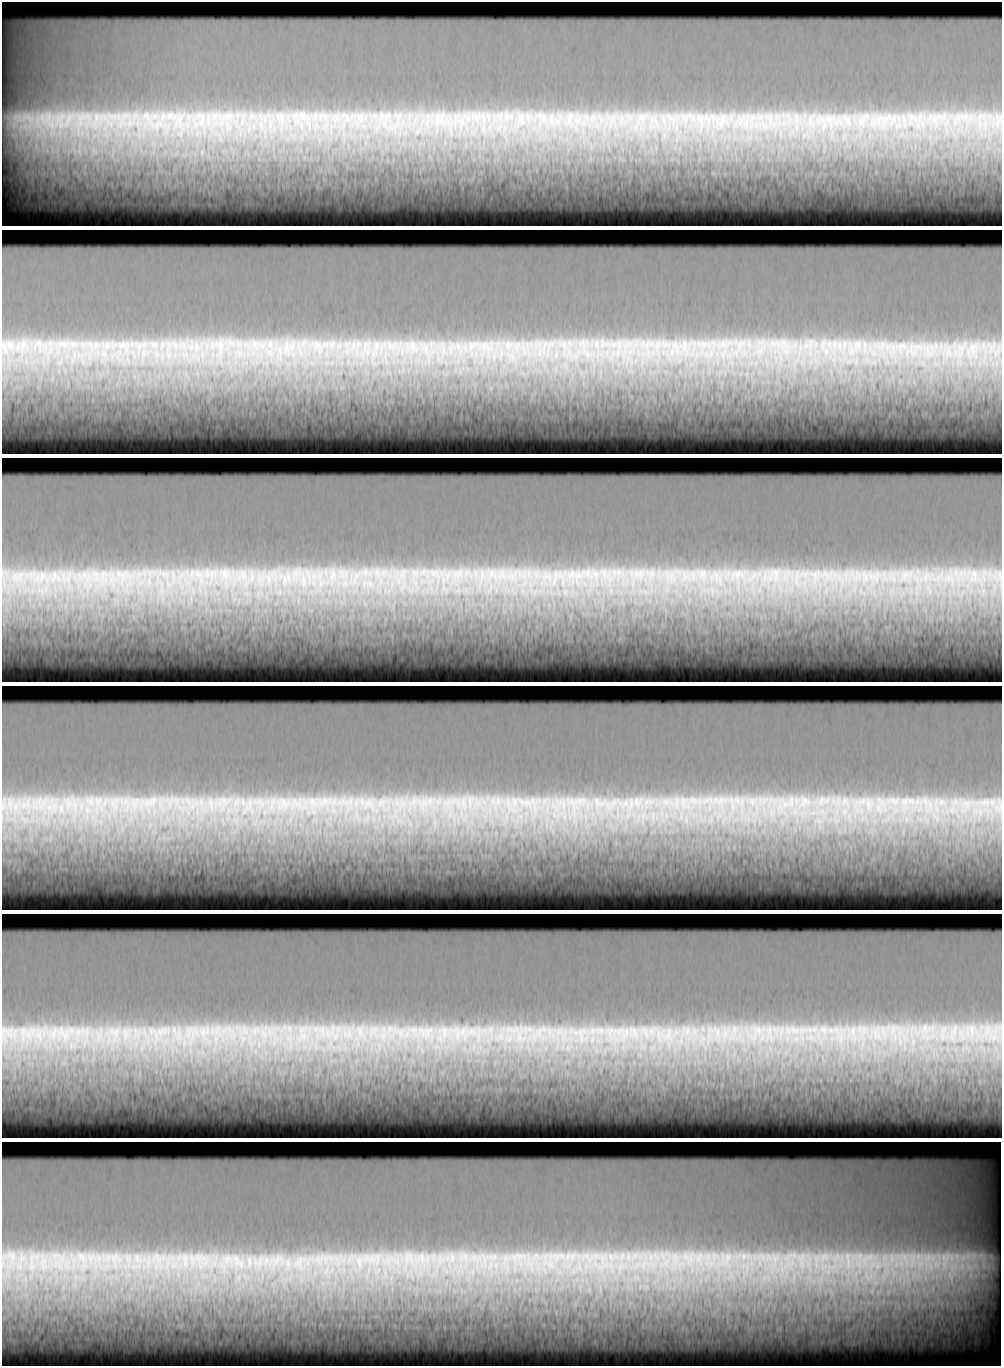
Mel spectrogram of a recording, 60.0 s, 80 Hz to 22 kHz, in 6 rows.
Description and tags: This sample is part of the "Space Drone 3" sample pack. 1minute of pure ambient space drone. An industrial weird drone.
space, soundscape, reaktor, drone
